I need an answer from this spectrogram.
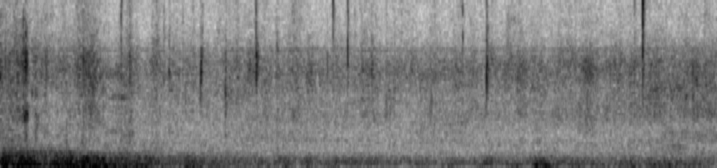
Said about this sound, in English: the lightning struck up in the air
